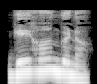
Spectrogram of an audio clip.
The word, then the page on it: ಗುಹಾಂಗಣ: Kannada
